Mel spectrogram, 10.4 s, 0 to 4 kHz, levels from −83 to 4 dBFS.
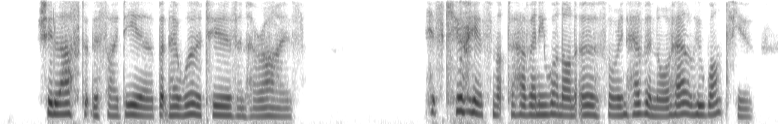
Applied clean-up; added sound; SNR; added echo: none; none; none; none.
